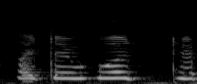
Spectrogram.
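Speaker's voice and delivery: drowsy, soft, high words yawned out. At bedtime Little Tiger answers Mummy Tiger, yawning, sleepy. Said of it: "yawned Little Tiger".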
